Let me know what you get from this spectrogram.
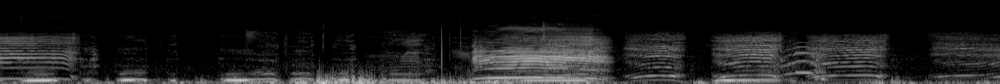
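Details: Excited British White cow herd in a trap area, stirred up by an old hide on the hay ring, July 2013: overlapping calls from several cattle, short low moos alternating with long higher arched bellows, with rustling noise in between.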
